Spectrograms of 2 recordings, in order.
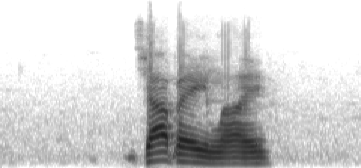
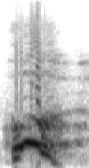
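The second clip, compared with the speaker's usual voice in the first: hot pepper whew. Real, not acted. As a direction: blow out the heat of the pepper. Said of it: "My mouth is on fire".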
